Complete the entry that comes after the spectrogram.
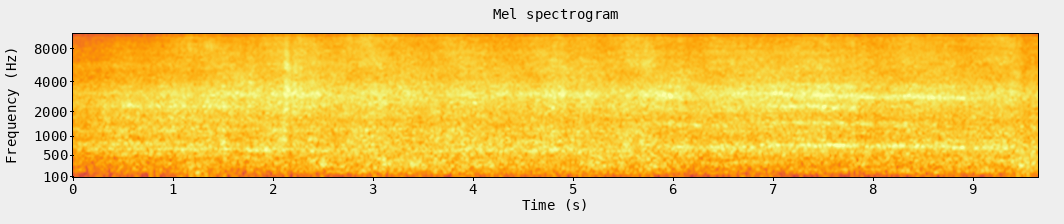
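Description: Tokyo Metro 10000 series electric train passing through the station at speed: steady wheel-on-rail running noise with a faint high whine, swelling about half a second in as the cars reach the platform.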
